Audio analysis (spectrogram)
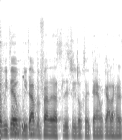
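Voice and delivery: usual speaking voice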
